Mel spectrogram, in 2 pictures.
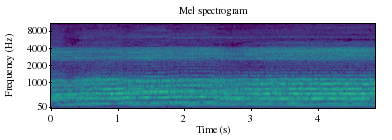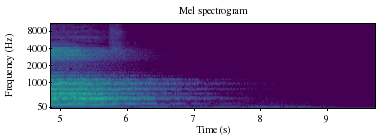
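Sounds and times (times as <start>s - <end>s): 
Greek Byzantine choir chanting a sticheron: 0.0s - 7.1s.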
